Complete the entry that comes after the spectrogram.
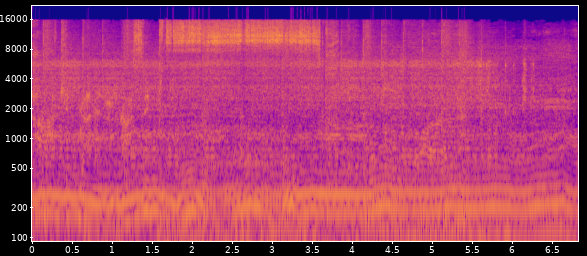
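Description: Dirt bike engine running under the rider, its pitch rising and falling as the throttle is worked, with music playing over it.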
